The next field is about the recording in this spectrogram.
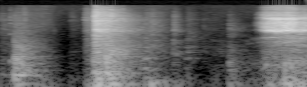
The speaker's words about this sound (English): I have my desk in stand-up mode. Pretty big. And I'm kneeling on my chair. Oh. So you see I'm swiveling. Interesting.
